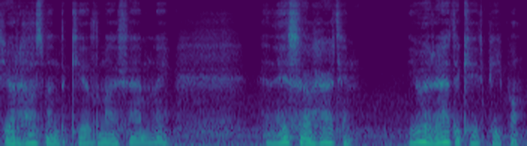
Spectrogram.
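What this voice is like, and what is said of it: Rami Malek impersonation. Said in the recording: “even his accent ... that's my Rami Malek impersonation.”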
